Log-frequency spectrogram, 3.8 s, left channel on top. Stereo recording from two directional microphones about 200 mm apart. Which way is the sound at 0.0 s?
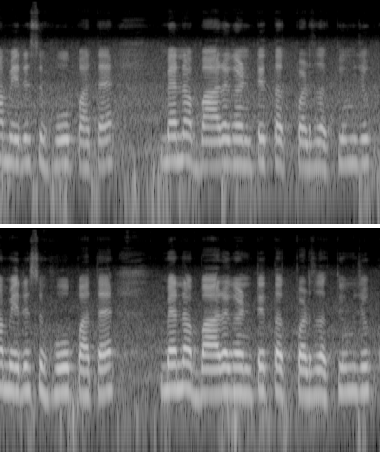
35° right (ahead or behind).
